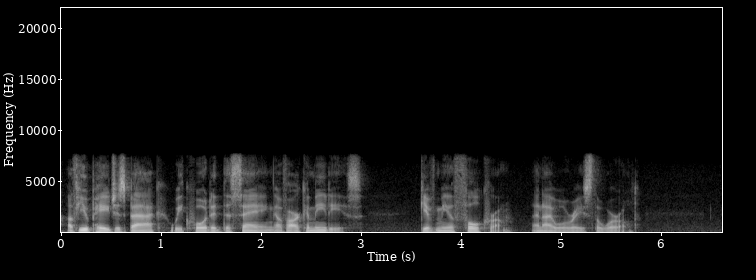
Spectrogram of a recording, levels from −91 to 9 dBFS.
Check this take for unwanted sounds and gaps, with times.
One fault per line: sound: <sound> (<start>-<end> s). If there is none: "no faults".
no faults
